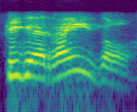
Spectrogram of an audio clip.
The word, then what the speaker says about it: Figueiredo: Figueiredo, yes, sir.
